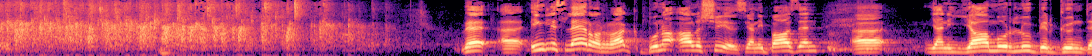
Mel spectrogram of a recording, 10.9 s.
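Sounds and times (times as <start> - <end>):
audience applause: 0.0 - 4.0
speech: 4.6 - 10.9.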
